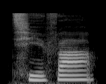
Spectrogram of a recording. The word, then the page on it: 启发: qǐ fā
